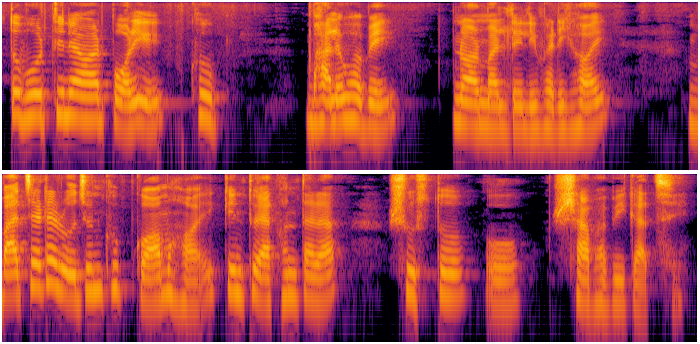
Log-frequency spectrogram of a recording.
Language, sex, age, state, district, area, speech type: Bengali, female, 18-30, West Bengal, South 24 Parganas, rural, spontaneous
